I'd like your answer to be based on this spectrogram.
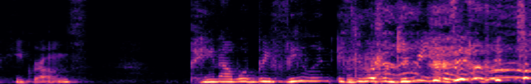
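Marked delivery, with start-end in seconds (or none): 1.4-3.9 hammed-up bratty voice, laughing, voice leaping high on bitch; hammed-up bratty girlfriend voice, laughing; picked voice for the wife. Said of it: "This is the voice I've picked".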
